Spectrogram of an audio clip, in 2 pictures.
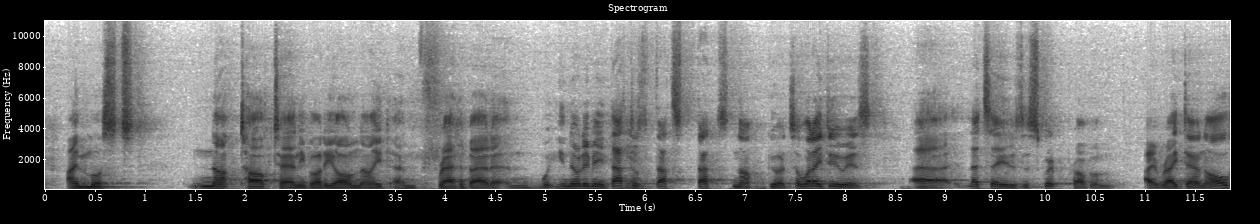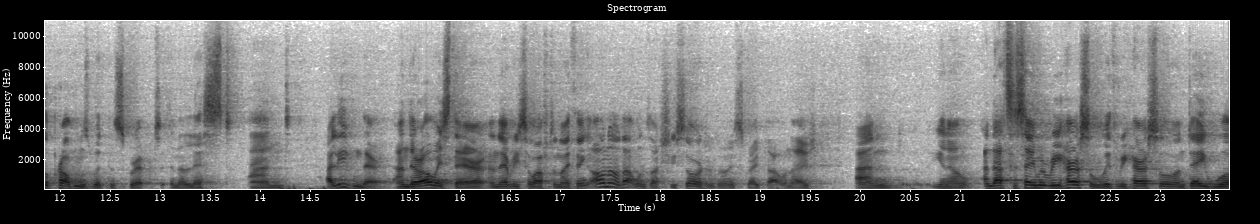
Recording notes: Recorded in front of an audience in London's 100 Club.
